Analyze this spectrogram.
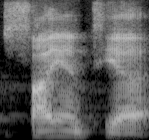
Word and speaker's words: scientia: He defined not science, but scientia, or scientia, as some people will pronounce it, as the act of him that knoweth, the act of him that knoweth.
